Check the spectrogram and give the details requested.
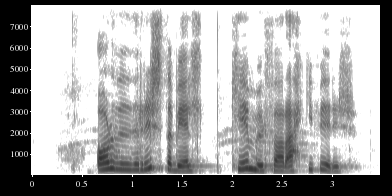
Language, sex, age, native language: Icelandic, female, 18-19, Icelandic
